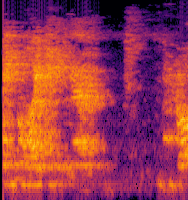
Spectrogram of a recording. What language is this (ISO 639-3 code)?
zho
